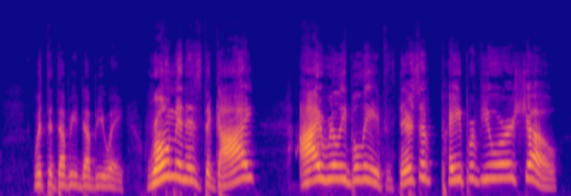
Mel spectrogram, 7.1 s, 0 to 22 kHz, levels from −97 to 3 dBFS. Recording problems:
muffled; slightly; fading above 3.5 kHz

